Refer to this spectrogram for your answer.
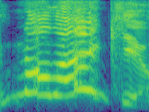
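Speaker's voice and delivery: put-on very high-pitched, old-Hollywood movie style voice. Showing how the Jimmy Stewart line should sound: Jimmy Stewart impression. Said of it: "it's more like".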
